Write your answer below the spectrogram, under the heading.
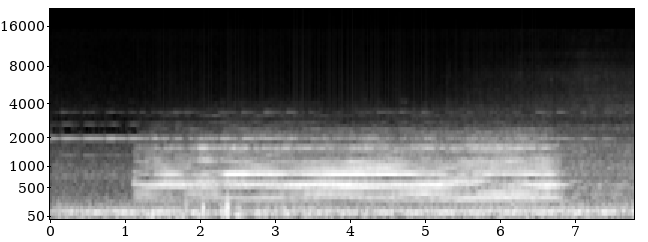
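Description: Diesel locomotive's multi-chime air horn sounding one long, steady chord, starting about a second in and cutting off near the end, over a low rumble.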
